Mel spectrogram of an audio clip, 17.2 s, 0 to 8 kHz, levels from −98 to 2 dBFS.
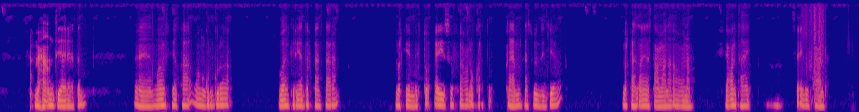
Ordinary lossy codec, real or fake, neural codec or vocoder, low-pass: none; real; none; 7.2 kHz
